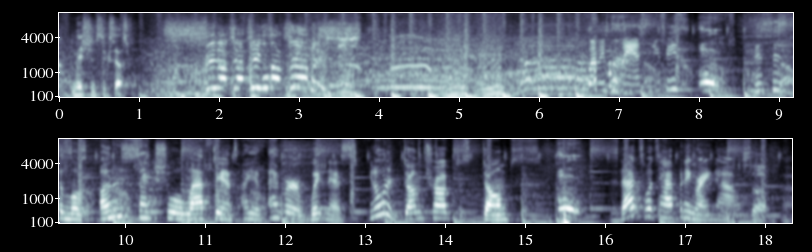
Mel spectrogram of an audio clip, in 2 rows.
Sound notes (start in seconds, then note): 7.9 Vinny grunts; 15.4 Vinny groans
